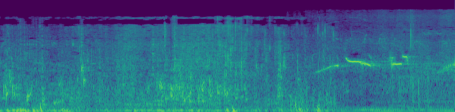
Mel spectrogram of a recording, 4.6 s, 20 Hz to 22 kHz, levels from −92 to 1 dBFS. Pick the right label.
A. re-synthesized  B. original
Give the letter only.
B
